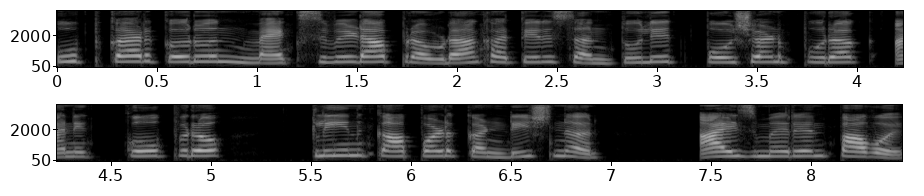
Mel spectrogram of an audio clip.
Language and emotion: Goan Konkani, neutral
